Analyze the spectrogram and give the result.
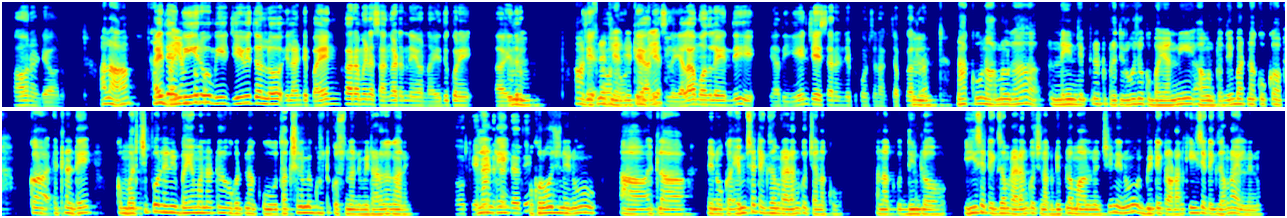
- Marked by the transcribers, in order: other background noise; in English: "డెఫినిట్లీ"; tapping; in English: "నార్మల్‍గా"; in English: "బట్"; in English: "ఎంసెట్ ఎగ్జామ్"; in English: "ఈసెట్ ఎగ్జామ్"; in English: "బీటెక్"; in English: "ఈసెట్ ఎగ్జామ్"
- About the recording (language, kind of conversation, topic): Telugu, podcast, భయాన్ని అధిగమించి ముందుకు ఎలా వెళ్లావు?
